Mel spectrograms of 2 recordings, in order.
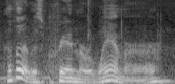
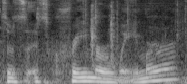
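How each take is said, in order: First: "Kramer Whammer" with short a, as in "cram"; name pronunciation. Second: "Kramer Waymer" with long ay vowels, as in "day"; name pronunciation. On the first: Comparing friend's name versions, "Kramer Whammer" with short a. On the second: Checking how friend's name is said, "Kramer Waymer" with ay sounds. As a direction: say "Kramer Waymer" rhyming both with "lay". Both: Shown as a demonstration.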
